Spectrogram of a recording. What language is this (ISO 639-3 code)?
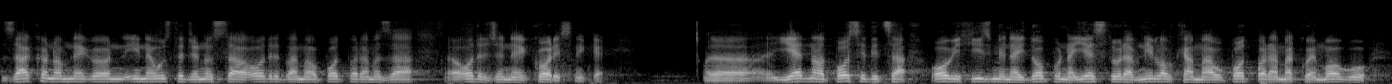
hrv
